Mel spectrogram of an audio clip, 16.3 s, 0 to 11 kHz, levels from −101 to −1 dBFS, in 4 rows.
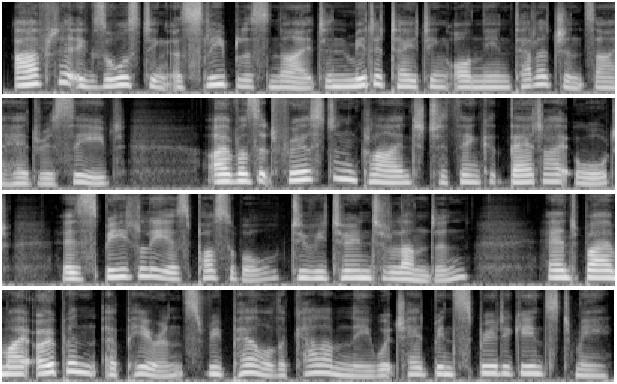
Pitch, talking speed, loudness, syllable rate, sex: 200 Hz, 165 wpm, -21 LUFS, 5.1 syllables/s, female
